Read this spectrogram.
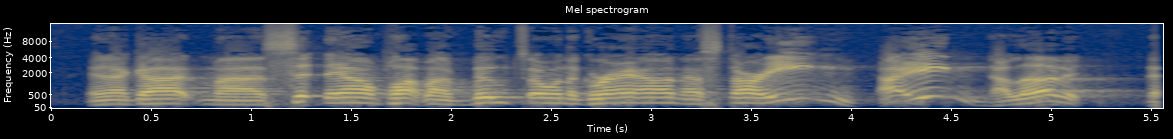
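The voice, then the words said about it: Country West Virginia accent. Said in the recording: “I'm country ... I'm from West Virginia ... That's my country accent. And it's a real accent. It's not fake. That's what I really talk like.”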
